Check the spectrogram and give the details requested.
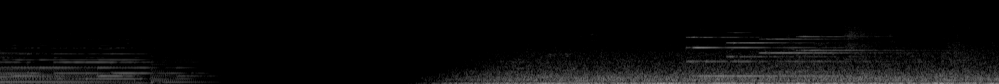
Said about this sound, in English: The train now approaching platform 9A is the central train service to Nottingham.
